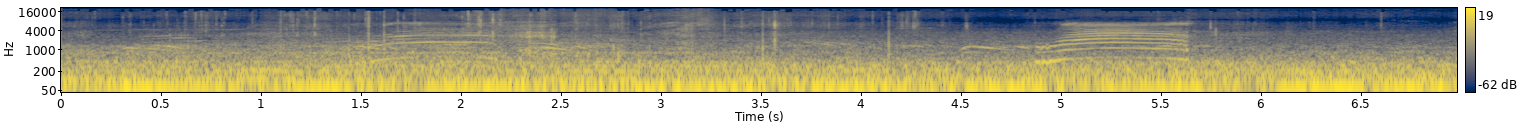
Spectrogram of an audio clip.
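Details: Petite tortoiseshell stray cat, black and brown, being petted in Japan while sitting beside someone; faint arching mews early, then one loud rising-falling harmonic meow near the end, over continuous low hum and handling rustle.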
